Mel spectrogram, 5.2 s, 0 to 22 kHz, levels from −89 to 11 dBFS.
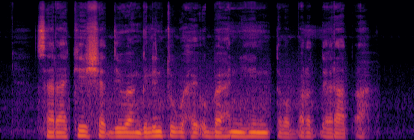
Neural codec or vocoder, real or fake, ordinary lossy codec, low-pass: vocoder, 44.1 kHz, 128 mel bands every 512 samples, BigVGAN v2; fake; none; none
